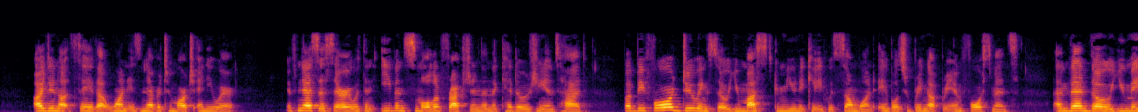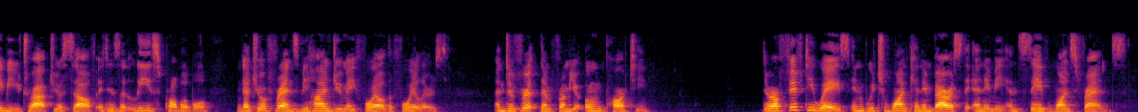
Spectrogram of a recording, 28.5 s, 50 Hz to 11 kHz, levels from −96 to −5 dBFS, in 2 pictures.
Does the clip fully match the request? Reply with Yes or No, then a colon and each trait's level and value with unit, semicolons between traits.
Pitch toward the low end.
No: high, 200 Hz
